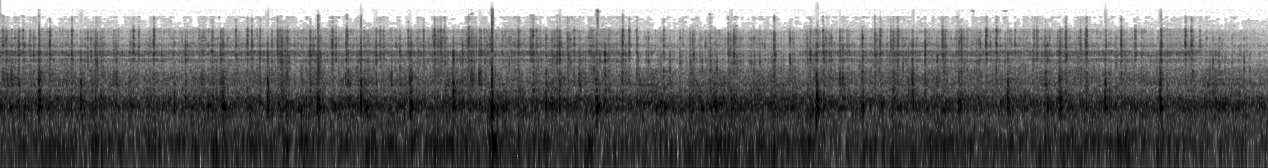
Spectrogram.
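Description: Tyres roll and crunch over a gravel track.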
